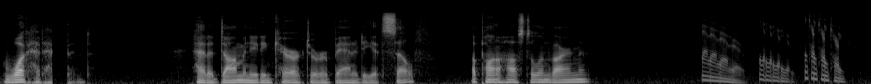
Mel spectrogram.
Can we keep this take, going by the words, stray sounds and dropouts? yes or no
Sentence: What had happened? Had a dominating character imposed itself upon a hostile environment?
no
